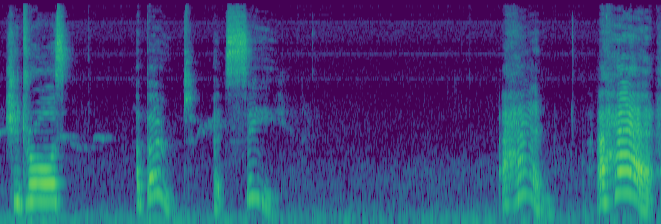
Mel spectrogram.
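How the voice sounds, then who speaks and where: A woman telling stories to children, explaining things gently in an unhurried, expressive read-aloud way. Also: sits high. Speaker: storyteller.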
